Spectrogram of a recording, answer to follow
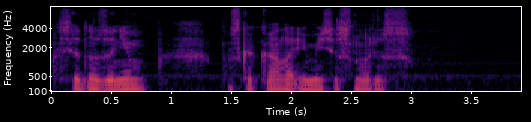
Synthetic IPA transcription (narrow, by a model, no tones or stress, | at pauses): sʲed̪əmzɐnʲimpəskɐkalˠəʔimʲesʲɪsnɔɾʲɪs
